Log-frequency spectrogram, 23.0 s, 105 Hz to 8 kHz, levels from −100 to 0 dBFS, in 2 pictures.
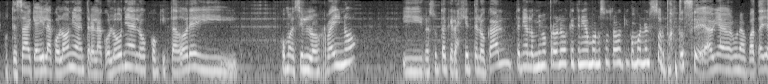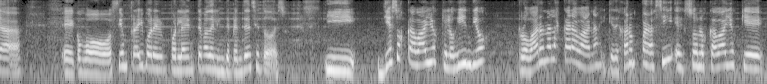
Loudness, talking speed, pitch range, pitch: -15 LUFS, 195 wpm, 210-285 Hz, 235 Hz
